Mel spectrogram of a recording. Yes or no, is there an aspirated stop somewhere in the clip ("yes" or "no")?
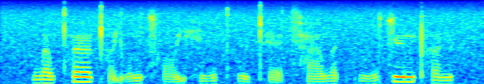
yes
